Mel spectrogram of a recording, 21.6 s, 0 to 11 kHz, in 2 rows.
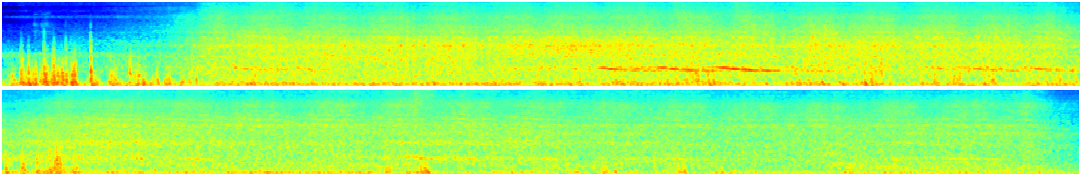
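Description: SBB RABDe 500 (ICN) electric tilting train, two units coupled, passing at speed: a steady rush of steel wheels on rail, with short high squeals coming and going. A low rumble bursts in during the first second, and the sound slowly fades as the last cars go by.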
